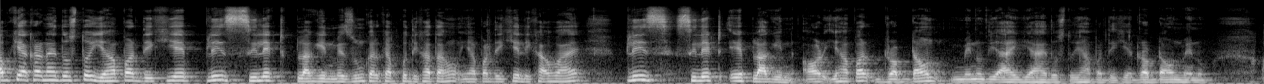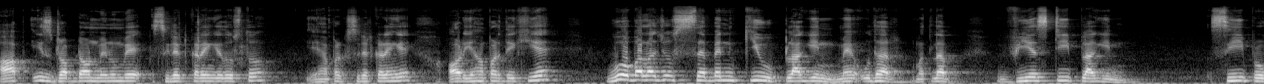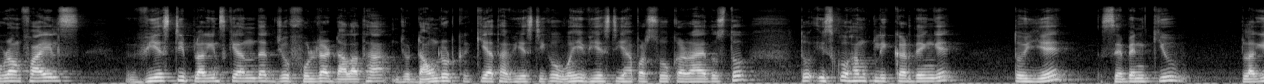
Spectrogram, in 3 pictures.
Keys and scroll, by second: 4.0 ctrl+1, 14.6 ctrl+1.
